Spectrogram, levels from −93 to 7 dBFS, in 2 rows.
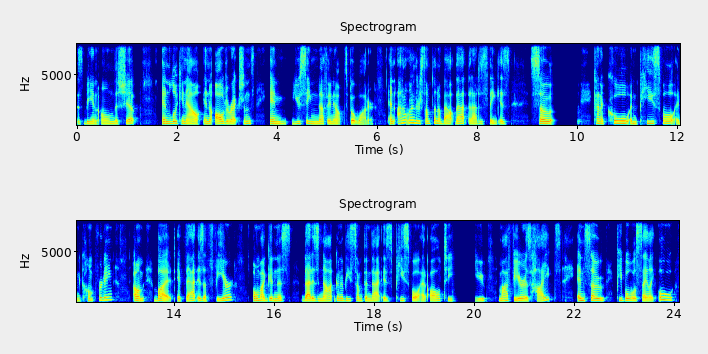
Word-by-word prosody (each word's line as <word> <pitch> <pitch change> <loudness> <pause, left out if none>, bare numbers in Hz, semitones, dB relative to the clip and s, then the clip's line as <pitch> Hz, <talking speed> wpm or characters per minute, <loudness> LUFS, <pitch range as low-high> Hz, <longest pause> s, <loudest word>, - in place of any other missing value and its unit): is 195 -1 -8
being 190 -1 -1
on 185 +1 -1
the - - -1
ship - - -1 0.4
and 205 0 +4
looking 215 +1 +1
out 100 -1 +2
in 195 +1 +1
all 200 +3 +7
directions, 215 +3 -1 0.3
and 195 -1 +1
you 190 +3 -4
see 210 +1 -1
nothing 195 0 0
else - - -4
but - - +3
water, - - -4 0.3
and 210 0 +1
I - - 0
don't 275 +1 0
know, 275 0 +3
there's 235 -3 -1
something 230 +2 -1
about 205 -3 0
that 225 +2 +1
that - - -2
I - - -1
just 195 -1 -8
think 105 +2 -4
is 190 +1 -3 0.4
so 200 - +4 0.8
kinda 225 -2 0
cool 235 -2 +4
and 190 -2 -2
peaceful 225 0 0
and 180 -1 -6
comforting, 255 +6 -1 0.4
um, 200 -2 +5 0.2
but 210 +2 +3
if 190 0 -4
that 220 +2 +1
is 220 - +1
a - - 0
fear, 250 +7 0 0.4
oh 205 0 +5
my 205 - +3
goodness, 195 +2 -1 0.2
that 195 - +4
is 190 0 +1
not 190 +1 +1
gonna 205 -3 -1
be 200 0 -5
something 195 -2 -2
that 180 - -1
is 180 0 -4
peaceful 200 -2 -2
at - - -2
all 185 +4 +2
to 200 - -9 0.4
you. 180 +3 -3 0.3
My 200 +2 +2
fear 215 -2 +2
is 185 - +1
heights, 295 +6 -2 0.3
and 220 -1 +4
so 215 0 +3 0.3
people 220 -1 +2
will - - 0
say 180 -3 +1
like, 180 - -4
"Ooh, 275 -3 +3
205 Hz, 180 wpm, -23 LUFS, 190-225 Hz, 0.8 s, all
